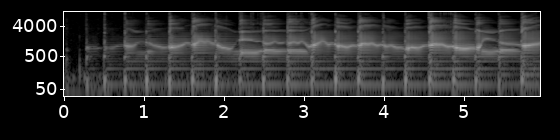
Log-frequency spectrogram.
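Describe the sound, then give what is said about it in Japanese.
A mukkuri, the Ainu bamboo mouth harp, is twanged by pulling its string: many rapid, evenly repeated boing-like twangs, each one's wobbling overtones shifting as the mouth shape changes. “弁というか切り込みが入った、竹のなんか棒みたいな形をしているんですが、そこについた紐を引っ張るところでビヨンビヨンと音がするものですね。”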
